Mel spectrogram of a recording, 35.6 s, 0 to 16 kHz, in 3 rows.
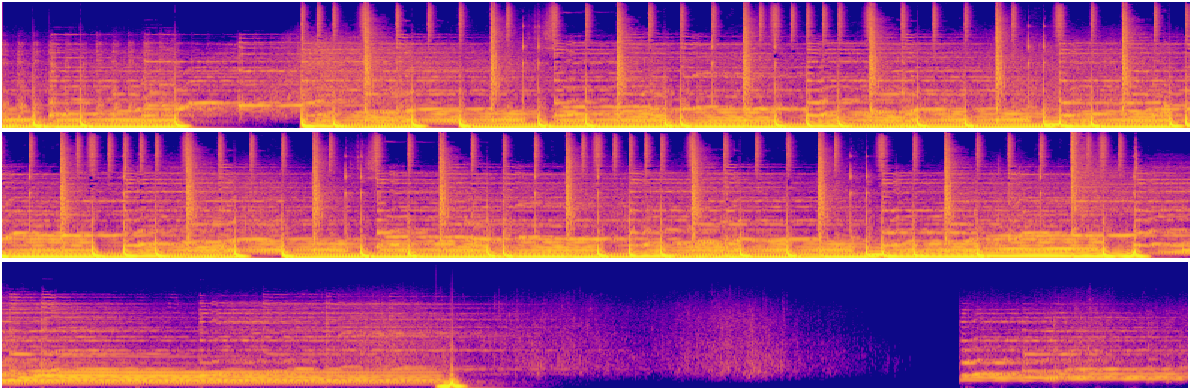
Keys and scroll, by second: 1.6 space, 8.1 space, 12.3 BackSpace, 16.4 F11, 19.4 F11, 26.2 F11, 27.2 alt+space, 27.7 alt+space, 30.2 space, 32.9 space, 33.8 z, 35.2 v.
